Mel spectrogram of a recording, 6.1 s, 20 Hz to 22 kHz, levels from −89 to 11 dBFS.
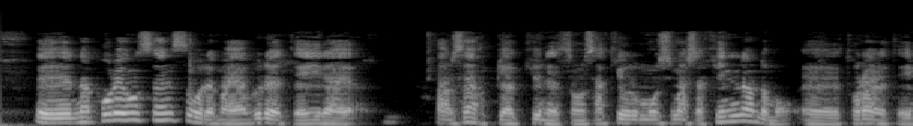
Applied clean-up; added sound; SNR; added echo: classical method WPE with log-MMSE.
